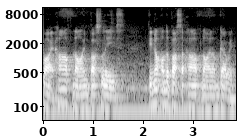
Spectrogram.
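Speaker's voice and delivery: usual speaking voice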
